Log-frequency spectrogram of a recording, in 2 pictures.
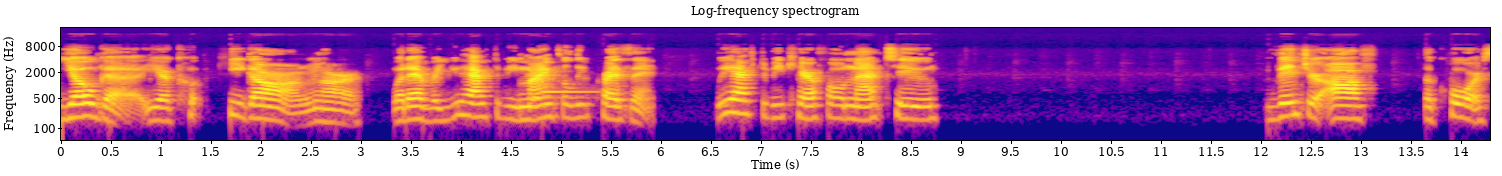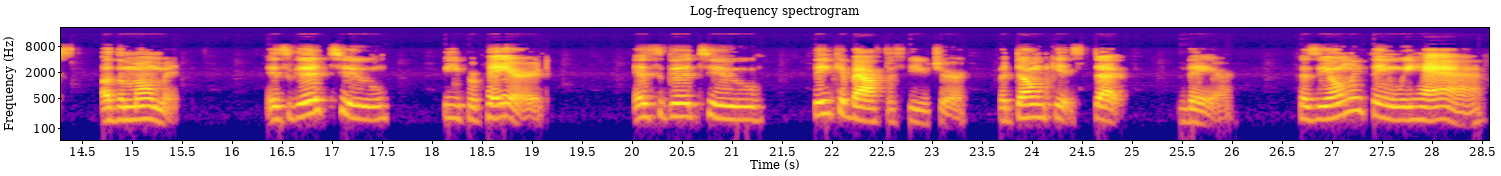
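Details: Adult woman with aphasia after a stroke, in ongoing stroke and aphasia recovery; aphasia.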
